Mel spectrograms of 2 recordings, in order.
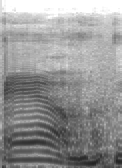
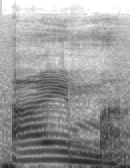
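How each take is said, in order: First: The vowel sounds like the one in 'cat'. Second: The vowel sounds like the one in 'eye'. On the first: The speaker calls it wrong. "I hear them say am" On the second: The speaker calls it right. "I makes the I sound"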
